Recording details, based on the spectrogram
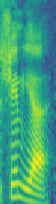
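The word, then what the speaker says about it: Shimei: to the next person his name is shimyai and i pronounce it shemya you all remember shemya right he's the one that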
